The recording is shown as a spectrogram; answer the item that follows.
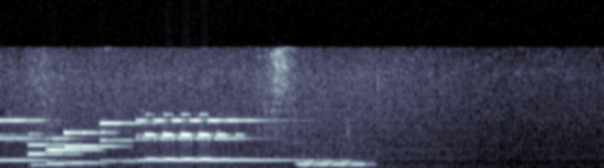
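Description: Phone ringtone: a quick rising run of electronic notes ending on a held note that fades, followed just after two seconds by a short pulsing tone.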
